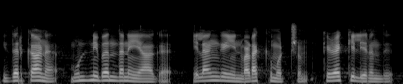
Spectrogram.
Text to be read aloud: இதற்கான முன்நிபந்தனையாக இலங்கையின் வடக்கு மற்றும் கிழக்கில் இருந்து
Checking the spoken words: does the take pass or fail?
pass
